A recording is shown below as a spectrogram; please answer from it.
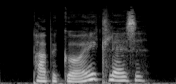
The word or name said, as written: papegøjeklasse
